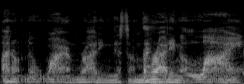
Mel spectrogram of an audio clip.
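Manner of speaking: put-on mumbling and muttering under the breath. Retelling what a child said while writing lines: imitating muttering under breath. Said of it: "he's talking under his breath".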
